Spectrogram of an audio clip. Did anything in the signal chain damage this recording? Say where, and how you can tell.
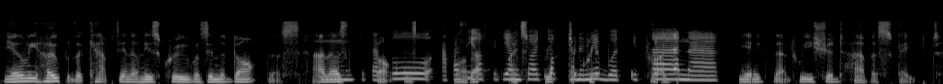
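Yes, in the call processing. The speech dips by up to about 40 dB at 3.47–3.91, 4.16–4.72, 5.03–6.27 and 6.59–7.6 s. This is likely speech suppressed in double talk: the echo canceller turned the near talker down with the far end.

A delayed copy of the speech, 211 ms late, surfaces at 5.49–5.77, 5.95–6.00, 6.29–6.35 and 6.72–6.80 s, from about 15 dB below the speech up to equal level. This is likely echo leak from a loudspeaker path. It is a discrete repeat rather than the smooth decay of room reverb.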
